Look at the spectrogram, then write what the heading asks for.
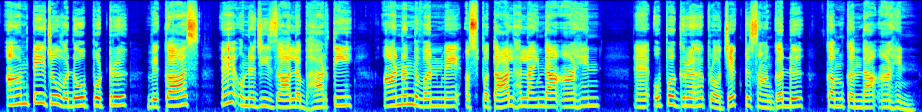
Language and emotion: Sindhi, neutral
